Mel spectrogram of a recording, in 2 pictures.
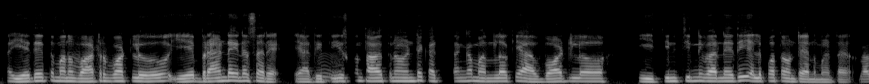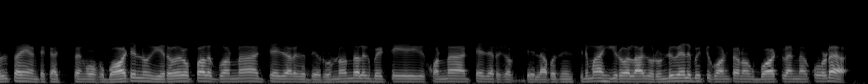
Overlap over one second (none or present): none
